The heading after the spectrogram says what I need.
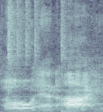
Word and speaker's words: ONI: accessory to the oasis he calls it oni and insists that it be pronounced o and i the letters i'm going to call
